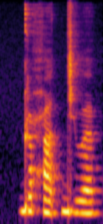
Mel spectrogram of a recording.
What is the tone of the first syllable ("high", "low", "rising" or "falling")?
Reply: high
